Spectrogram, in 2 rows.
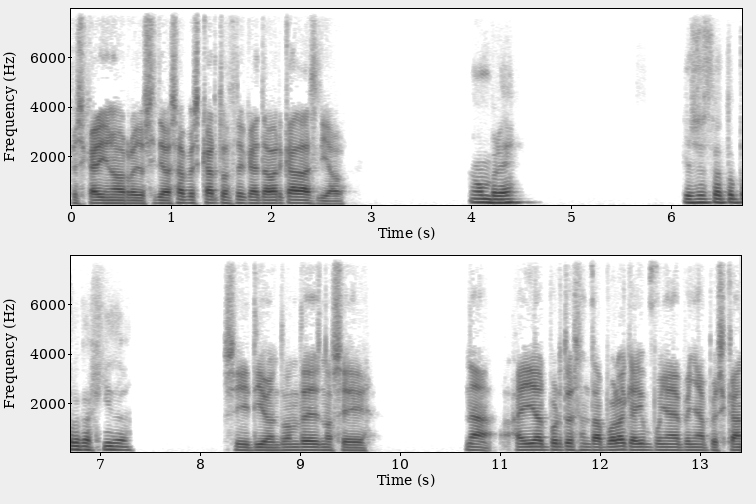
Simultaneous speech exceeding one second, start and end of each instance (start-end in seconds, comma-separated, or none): none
